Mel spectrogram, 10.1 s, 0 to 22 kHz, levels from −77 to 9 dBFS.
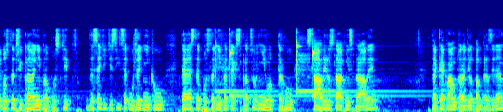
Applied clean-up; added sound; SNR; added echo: none; Doorbell; 10 dB; reverberation time 0.2 s.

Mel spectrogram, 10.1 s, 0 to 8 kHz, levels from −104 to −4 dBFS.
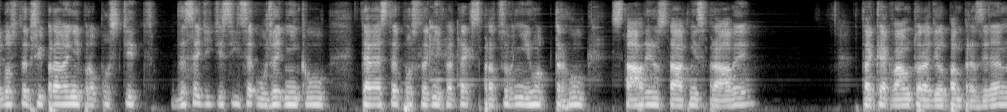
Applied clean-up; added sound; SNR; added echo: neural mask model DeepFilterNet 3.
